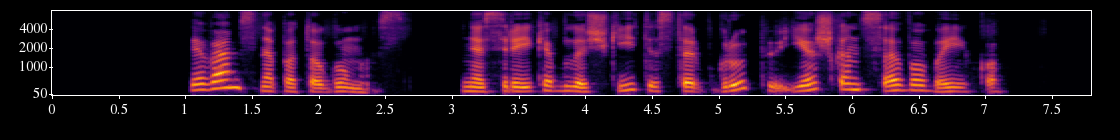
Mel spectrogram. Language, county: Lithuanian, Kaunas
